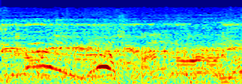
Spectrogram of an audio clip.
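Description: A person's voice calling out with rising and falling pitch in the first second, over background music.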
